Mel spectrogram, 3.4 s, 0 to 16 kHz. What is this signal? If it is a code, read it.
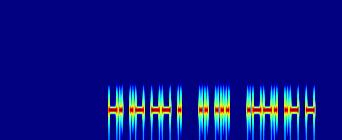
Morse code, heard as a keyed tone, about 44 wpm, 700 Hz. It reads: NAME IS PAT
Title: Common QSO Phrases 45wpm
